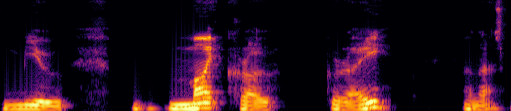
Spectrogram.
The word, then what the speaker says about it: mu: It's a Greek letter, and it's pronounced mu.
